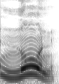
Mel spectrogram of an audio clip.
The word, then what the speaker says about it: known: ठीक है, यहाँ पे भी एन से पहले के आया है तो के साइलेंट हो गया है। KNOWN क्या पढ़ेंगे? नोन।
